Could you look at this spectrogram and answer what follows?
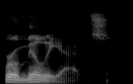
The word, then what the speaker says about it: bromeliads: And I hate to correct a lady, but it's pronounced bromeliads.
